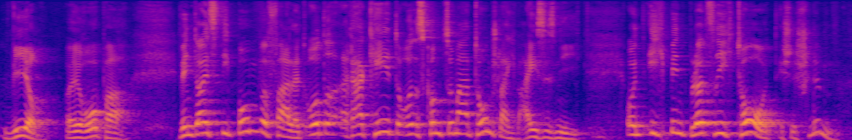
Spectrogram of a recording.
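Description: Man, preacher, high voice, earnest, emphatic, addresses congregation directly. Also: big pitch swings, moderate pace, warm tone. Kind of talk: sermon to a congregation.

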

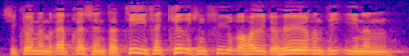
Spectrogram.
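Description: A man's voice: a little high, normal speed, in a large hall, muffled recording. A male preacher giving a sermon, telling vivid stories and delivering urgent warnings.

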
